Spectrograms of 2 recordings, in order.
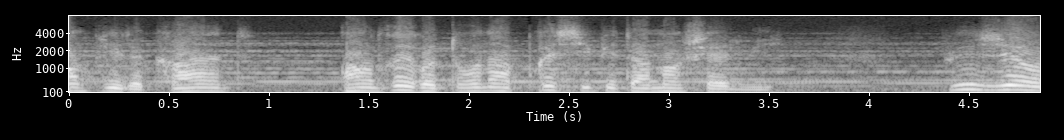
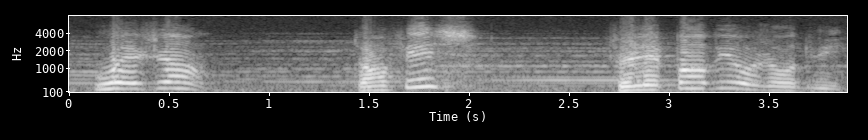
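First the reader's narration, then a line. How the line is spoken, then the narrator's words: Shouting from afar. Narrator (French): André cria de loin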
